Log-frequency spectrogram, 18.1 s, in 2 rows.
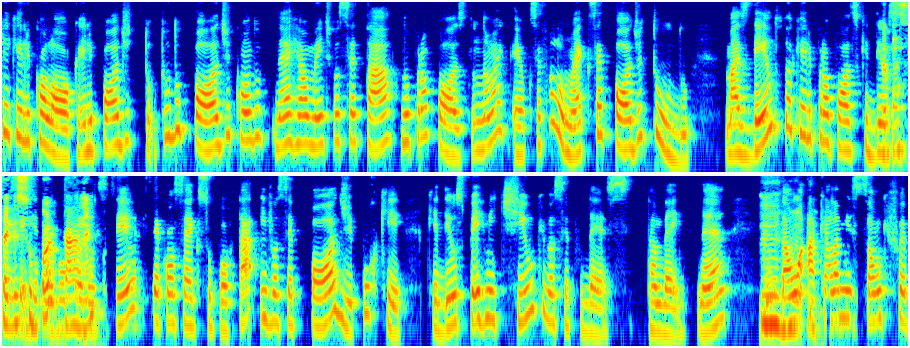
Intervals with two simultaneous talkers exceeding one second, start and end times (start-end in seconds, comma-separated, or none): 8.8-10.1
